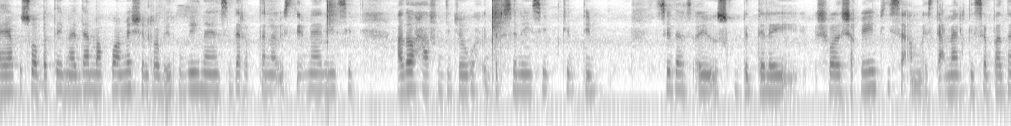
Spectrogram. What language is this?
Somali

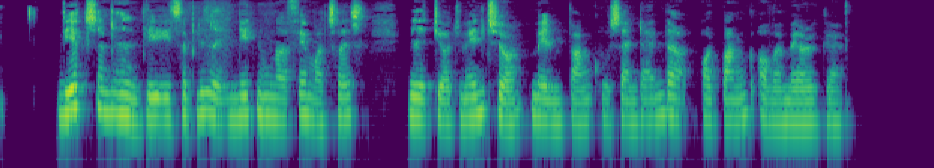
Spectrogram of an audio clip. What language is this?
Danish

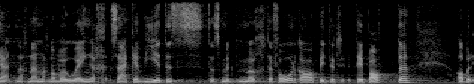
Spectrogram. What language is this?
Swiss German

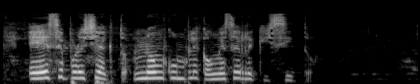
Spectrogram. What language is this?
Galician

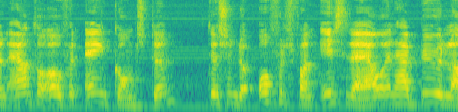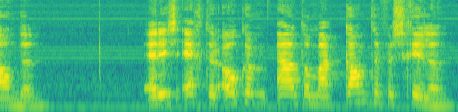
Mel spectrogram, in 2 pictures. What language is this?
Dutch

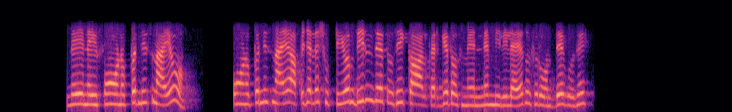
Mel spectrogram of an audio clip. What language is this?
Dogri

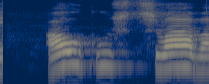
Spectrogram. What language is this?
Icelandic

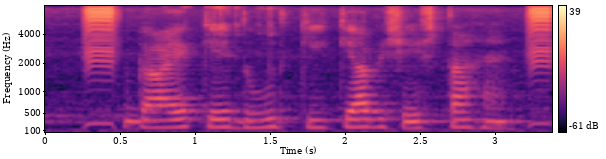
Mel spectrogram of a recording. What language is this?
Hindi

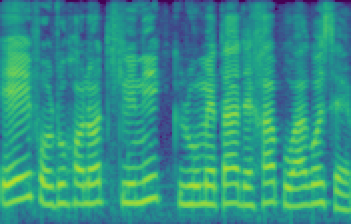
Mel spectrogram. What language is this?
Assamese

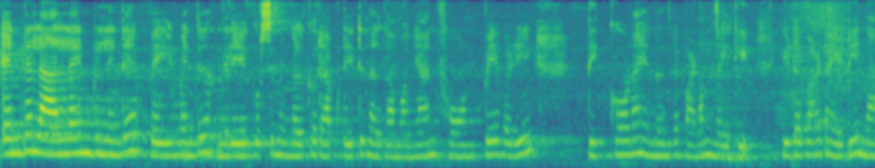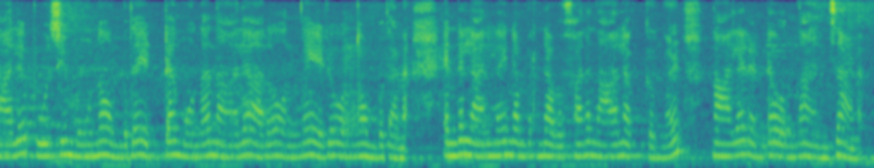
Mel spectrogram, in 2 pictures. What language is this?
Malayalam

